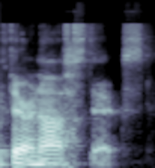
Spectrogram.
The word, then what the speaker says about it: theragnostics: it's therapeutics, diagnostics, or theranostics. But the G is pronounced by some people, but the trend now is to not. So it's Theranostics.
